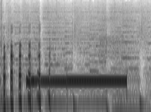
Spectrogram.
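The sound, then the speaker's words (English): Telephone tones on a call to a daughter's number. A quick run of short dialing beeps gives way to one steady, mid-pitched tone, held for about two seconds before it cuts off. “It's going to keep ringing because he's not going to block his daughter's”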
